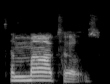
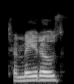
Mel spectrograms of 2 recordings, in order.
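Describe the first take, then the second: First: The word is said a fancier-sounding way. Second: The word is said the ordinary, plain way. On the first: These are the pricier tomatoes that seem fancier. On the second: These are the cheaper, ordinary tomatoes.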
